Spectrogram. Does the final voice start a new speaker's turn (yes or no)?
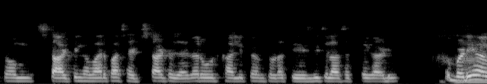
yes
